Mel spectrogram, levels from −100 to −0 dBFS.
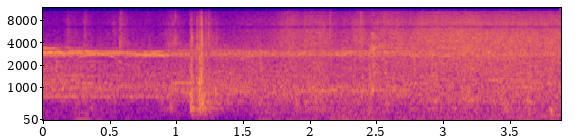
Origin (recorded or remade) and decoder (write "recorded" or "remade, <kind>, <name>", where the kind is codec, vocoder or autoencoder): recorded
